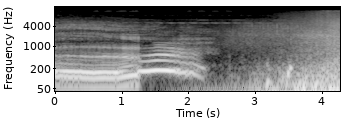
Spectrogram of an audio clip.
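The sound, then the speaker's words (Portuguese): A person imitates a bear standing up on two legs, with a deep, drawn-out growling huff that trails into a wet, slobbery, breathy exhale, loud, with no speech. “Aquela suspirada assim, meio aquela babada.”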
